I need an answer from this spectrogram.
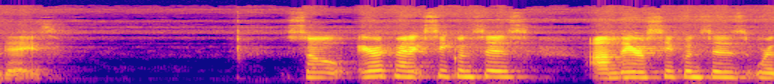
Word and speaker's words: arithmetic: I know it looks like arithmetic, but for sequences, for whatever reason, it is pronounced arithmetic.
